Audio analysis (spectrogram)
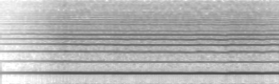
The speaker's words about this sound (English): Have a listen to the female mosquito, and these are Aedes aegypti mosquitoes. Here we go.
